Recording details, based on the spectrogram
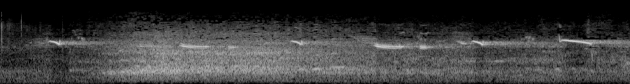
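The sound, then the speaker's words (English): Several short, bright bird chirps and whistled calls ring out at intervals over a steady hiss of outdoor background noise, moderately loud, with no talking. “Listen to the birds.”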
